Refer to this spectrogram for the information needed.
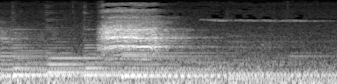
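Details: A Eurasian jay in Hatfield Forest, Essex, UK, gives one harsh, rasping screech of about a third of a second over a steady low hum. It is an alarm call, suggesting a possible predator nearby.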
